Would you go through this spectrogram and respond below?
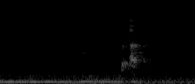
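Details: Infant at 48 weeks with hiccups: one short, sharp catch of breath with a brief voiced click against quiet room noise; single hiccup.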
